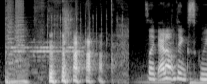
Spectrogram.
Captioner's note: disco music; laughs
